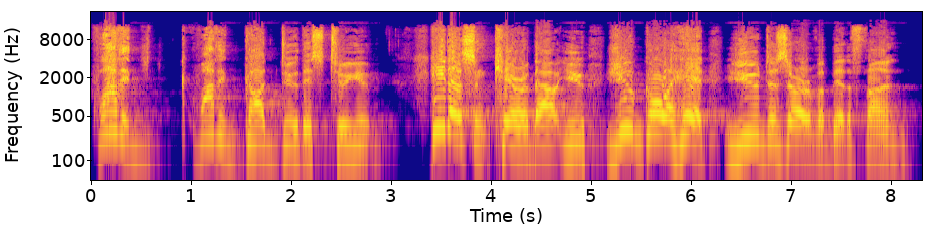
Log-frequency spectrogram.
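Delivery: voice of the flesh. Acted. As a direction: goad them to give in.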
